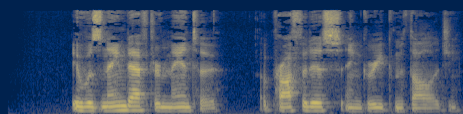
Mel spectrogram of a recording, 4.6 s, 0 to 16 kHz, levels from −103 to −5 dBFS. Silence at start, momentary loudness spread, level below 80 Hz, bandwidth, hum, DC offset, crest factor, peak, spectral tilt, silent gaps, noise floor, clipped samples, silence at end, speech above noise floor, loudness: 0.75 s; 13 LU; -74 dBFS; 11.5 kHz; none; under 0.1%; 22 dB; -10 dBFS; -2.5 dB/octave; none; -79 dBFS; under 0.1%; 0.1 s; 48 dB; -29 LUFS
